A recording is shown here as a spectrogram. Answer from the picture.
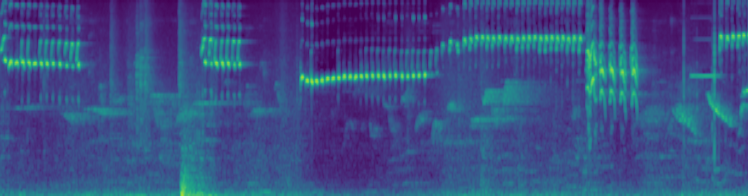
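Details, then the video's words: White-rumped shama in full, energetic song used as a lure to set other shamas singing: high pure whistles alternating with fast rattling trills and a long level whistled stretch, phrases changing every second or two. "pancingan murai batu gacor"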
